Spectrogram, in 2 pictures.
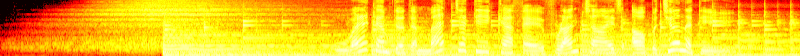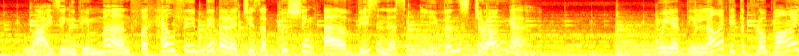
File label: Corporate in English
